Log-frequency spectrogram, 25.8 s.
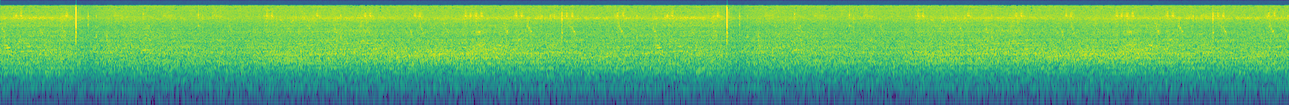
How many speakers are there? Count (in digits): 0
